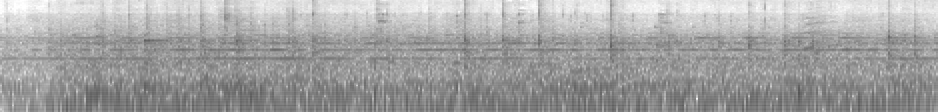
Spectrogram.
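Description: CSX freight cars rolling past close by: a steady rumble with wheels clicking over the rails, and a faint steady high whine above it. The rumble swells about half a second in, then holds.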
